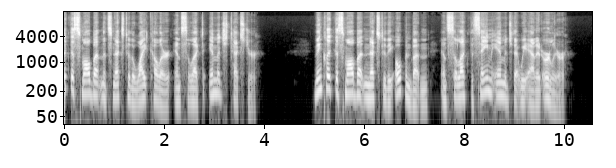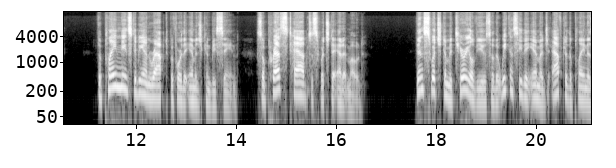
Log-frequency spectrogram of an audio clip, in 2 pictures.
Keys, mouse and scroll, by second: 0.7 click, 6.1 click, 15.3 Tab, 18.9 click.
